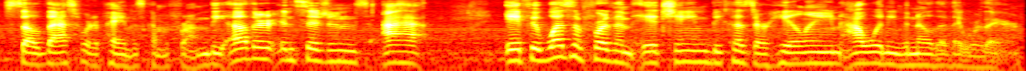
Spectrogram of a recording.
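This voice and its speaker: A woman speaking casually in a vlog update, sounding weary and drained, in pain after surgery, with halting delivery. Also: sits low, bright, forceful tone, a little hiss or hum, poor audio. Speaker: vlogger.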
